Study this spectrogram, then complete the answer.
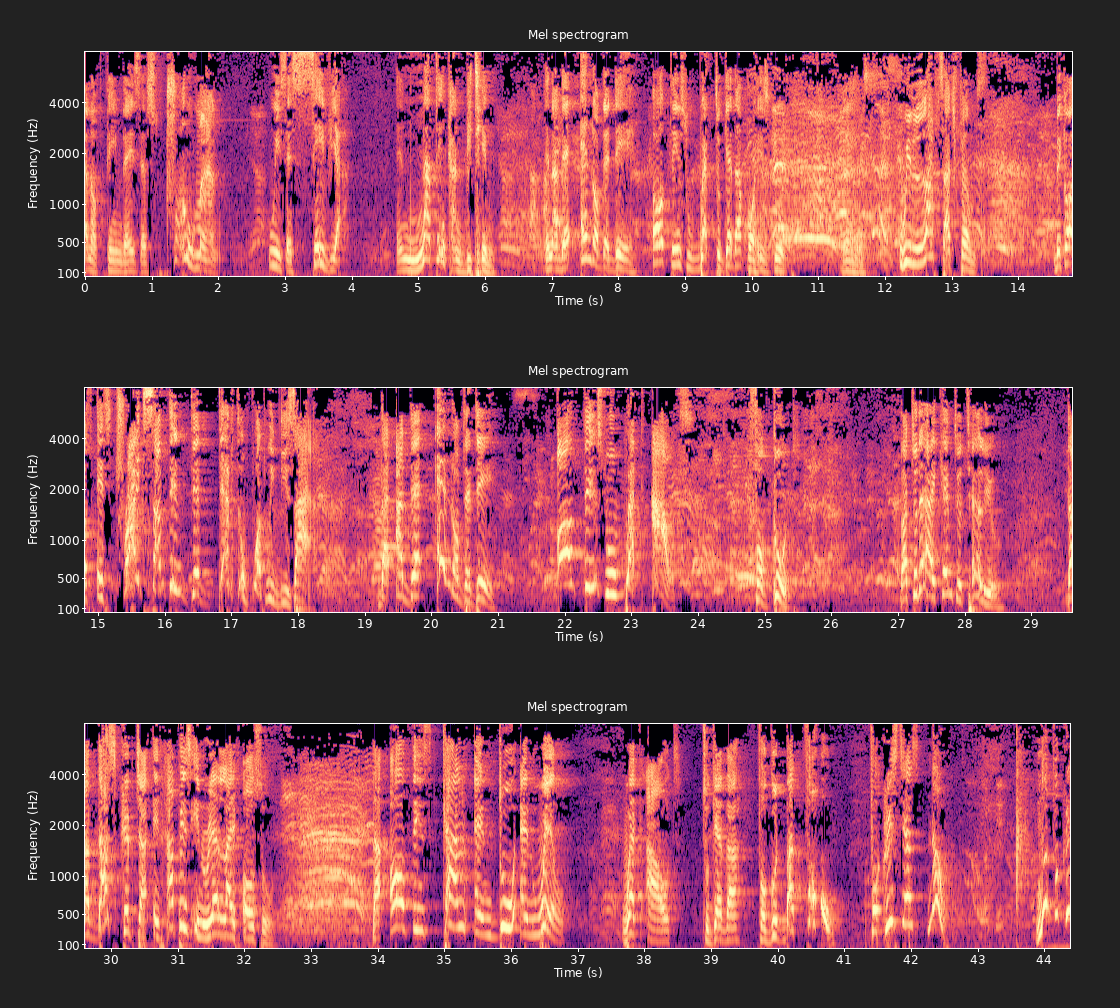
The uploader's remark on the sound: Preached at the Lighthouse Chapel International, The Qedesh.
